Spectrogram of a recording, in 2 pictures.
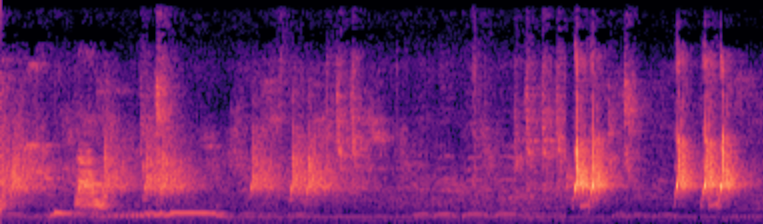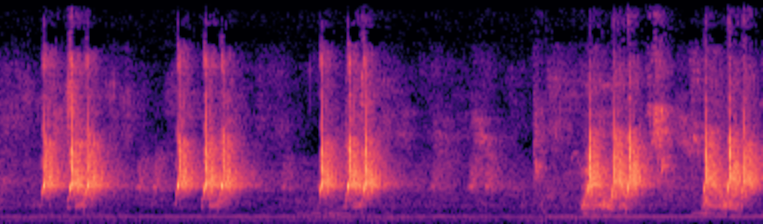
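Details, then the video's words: A long series of quail calls: crisp three-syllable phrases repeated at a steady pace of about one per second after a few softer opening notes, over a persistent background hum. "Batair k Awaz"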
